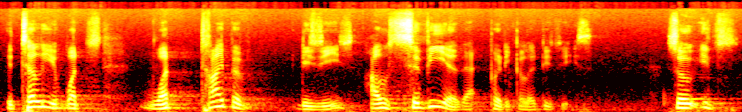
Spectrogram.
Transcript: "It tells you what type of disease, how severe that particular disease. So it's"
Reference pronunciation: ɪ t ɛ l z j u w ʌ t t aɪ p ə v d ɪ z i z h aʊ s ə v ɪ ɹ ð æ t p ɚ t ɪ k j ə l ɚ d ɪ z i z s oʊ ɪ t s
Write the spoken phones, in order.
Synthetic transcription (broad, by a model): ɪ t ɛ l j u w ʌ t t aɪ p ə v d ɪ z i z h aʊ s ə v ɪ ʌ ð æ t p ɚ t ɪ k j l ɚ d ɪ z i z s oʊ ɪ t s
